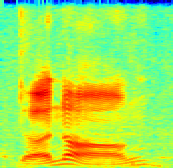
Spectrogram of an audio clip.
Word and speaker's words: Da Nang: I said, how do you say Danong? And they said, Danong.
